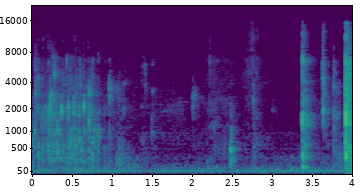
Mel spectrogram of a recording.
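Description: Water being sipped and swallowed through the spout of a plastic water bottle for about the first second, followed by a few sharp clicks near the end.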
